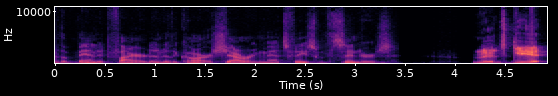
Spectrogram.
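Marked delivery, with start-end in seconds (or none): 4.2-4.9 high, loud croaky shout; croaking shout. Acted. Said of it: "he shouted in the croaking".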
